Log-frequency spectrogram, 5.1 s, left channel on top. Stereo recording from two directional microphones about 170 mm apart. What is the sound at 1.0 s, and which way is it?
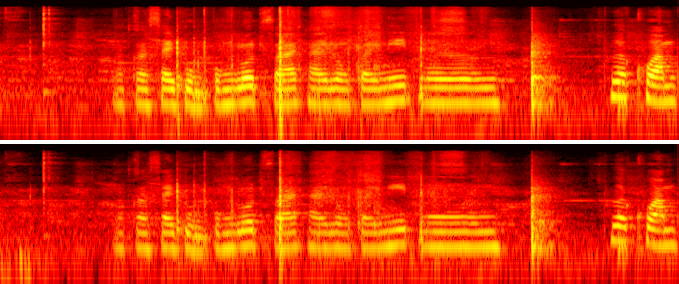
Speech, 45° left (ahead or behind).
